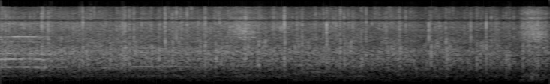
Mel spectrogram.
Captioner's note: applause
